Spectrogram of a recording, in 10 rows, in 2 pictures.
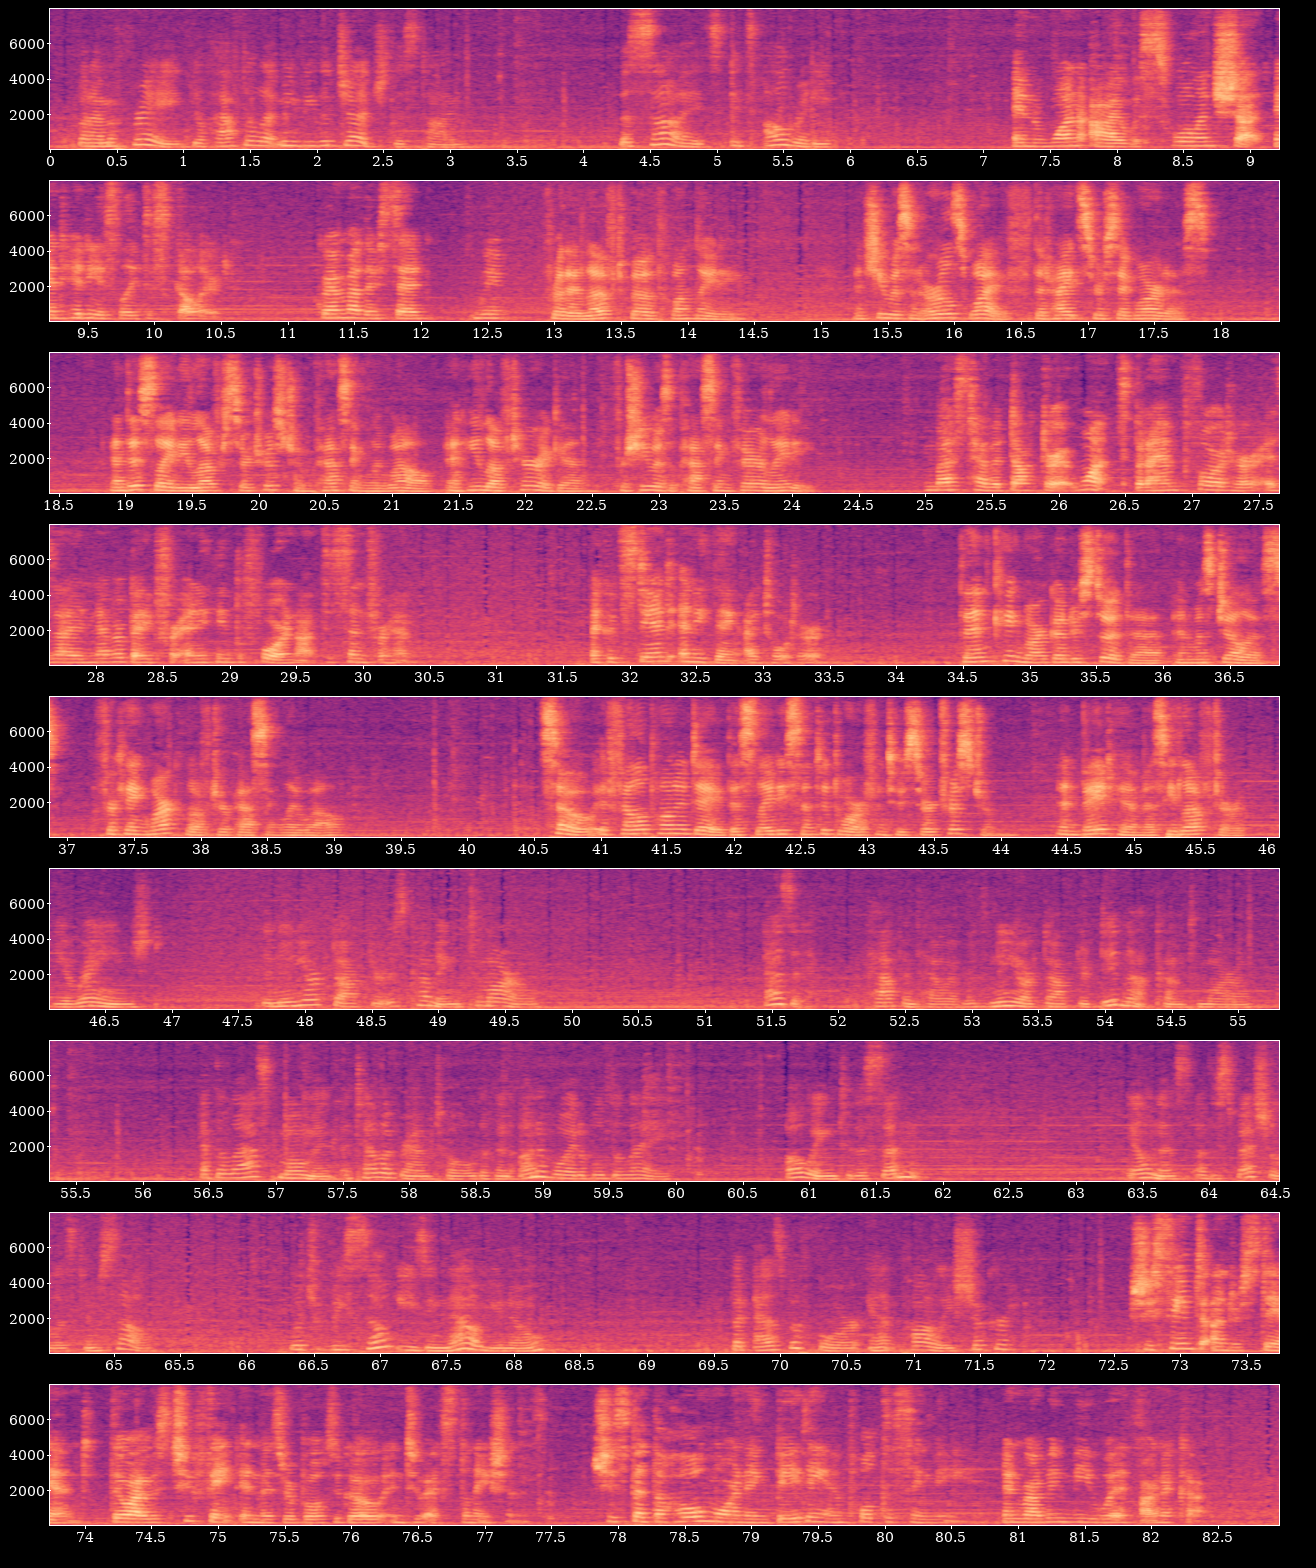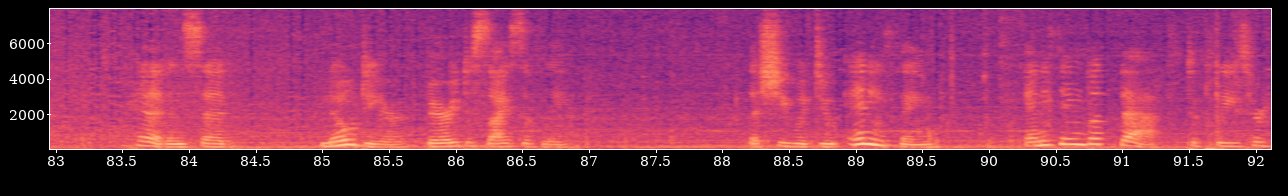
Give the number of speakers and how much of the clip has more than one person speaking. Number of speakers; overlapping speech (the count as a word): three, no overlap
